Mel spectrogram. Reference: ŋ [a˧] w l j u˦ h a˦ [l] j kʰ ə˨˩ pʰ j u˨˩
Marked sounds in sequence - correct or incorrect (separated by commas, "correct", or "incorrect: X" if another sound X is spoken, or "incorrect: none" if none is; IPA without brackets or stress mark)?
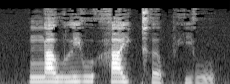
incorrect: a˦, incorrect: none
